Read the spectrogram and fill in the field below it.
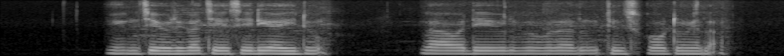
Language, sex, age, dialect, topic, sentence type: Telugu, male, 18-24, Utterandhra, banking, question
